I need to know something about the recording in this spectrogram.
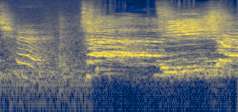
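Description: A young girl singing, holding one long note for about a second near the middle.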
